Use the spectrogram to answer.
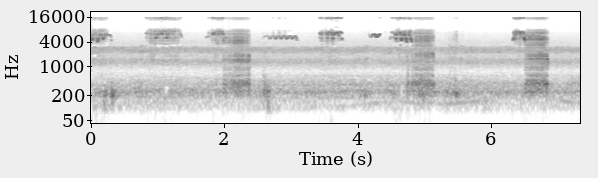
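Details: Owl chicks beg while being fed, recorded 27 March 2020: several harsh, broadband hissing screeches, each about half a second long, with high wavering trilled whistles between them over a steady background hum.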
